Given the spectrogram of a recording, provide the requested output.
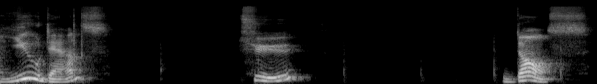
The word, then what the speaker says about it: danses: If it's tu, like you dance, tu danses. It's pronounced the same way, written differently.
